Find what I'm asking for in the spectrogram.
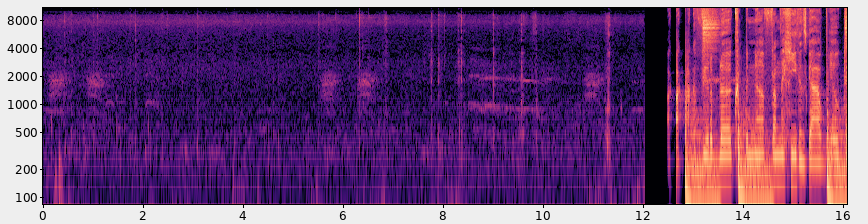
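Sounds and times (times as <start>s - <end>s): bird calling: 0.0s - 2.6s, 5.5s - 7.7s, 9.6s - 12.0s.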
